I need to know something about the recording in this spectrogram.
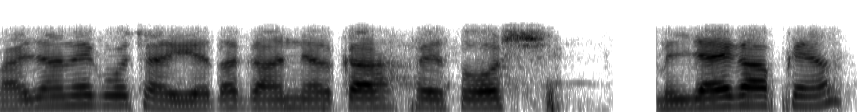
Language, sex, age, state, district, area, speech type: Urdu, male, 30-45, Uttar Pradesh, Muzaffarnagar, urban, conversation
